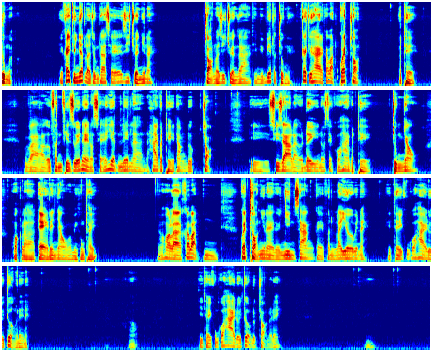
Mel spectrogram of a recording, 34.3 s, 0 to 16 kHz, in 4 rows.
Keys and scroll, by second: 4.5 ctrl+z, 9.1 ctrl+3, 9.3 ctrl+z, 15.7 Escape, 15.8 ctrl+z, 15.8 ctrl+3, 19.5 ctrl+z, 22.9 ctrl+3, 27.6 ctrl+z, 30.2 ctrl+2, 31.0 ctrl+2, 31.7 ctrl+2, 32.1 ctrl+2, 32.5 ctrl+2, 33.1 ctrl+2, 33.4 ctrl+2, 33.7 ctrl+2, 34.1 ctrl+2.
